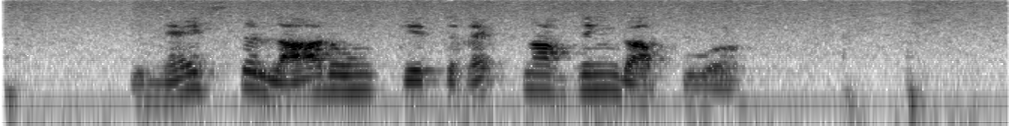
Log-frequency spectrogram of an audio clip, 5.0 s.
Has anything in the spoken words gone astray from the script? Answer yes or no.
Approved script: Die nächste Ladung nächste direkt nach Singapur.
yes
